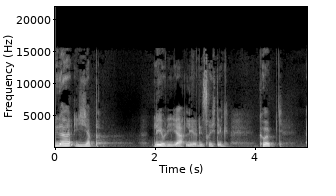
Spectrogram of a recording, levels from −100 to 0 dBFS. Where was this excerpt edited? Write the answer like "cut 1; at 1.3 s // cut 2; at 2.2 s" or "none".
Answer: none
